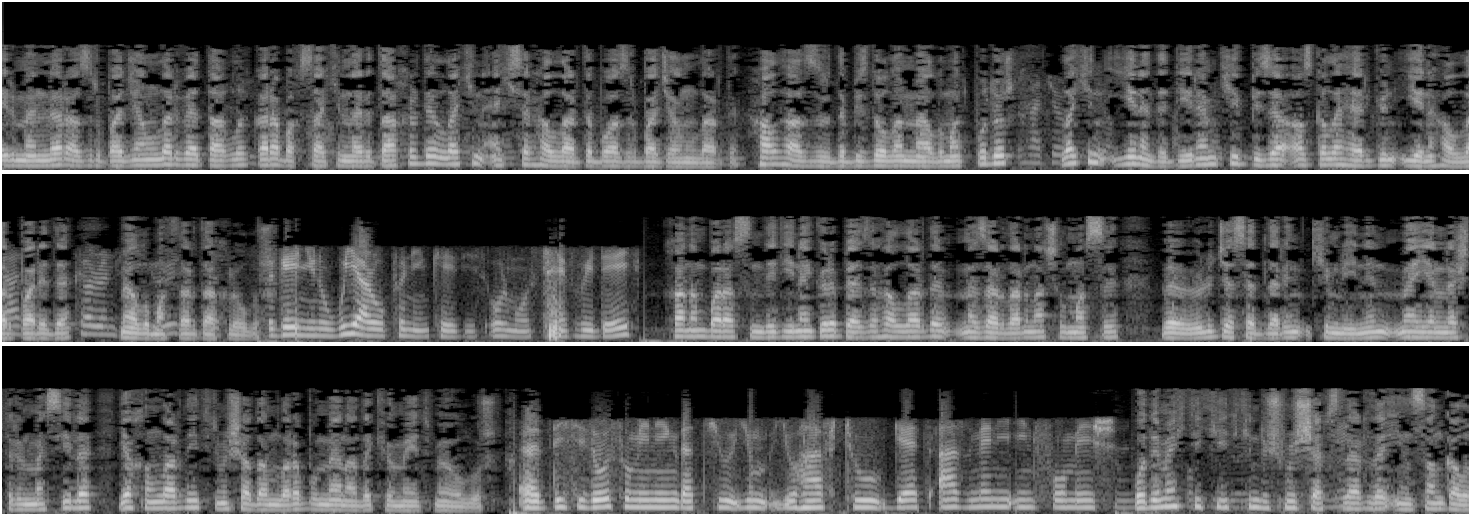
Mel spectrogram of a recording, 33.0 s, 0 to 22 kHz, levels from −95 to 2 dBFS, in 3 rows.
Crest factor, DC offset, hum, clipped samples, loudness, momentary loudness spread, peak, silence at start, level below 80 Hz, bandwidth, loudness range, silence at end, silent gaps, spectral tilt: 16 dB; under 0.1%; none; under 0.1%; -25 LUFS; 6 LU; -8 dBFS; 0 s; -56 dBFS; 8 kHz; 2 LU; 0 s; none; -5.5 dB/octave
